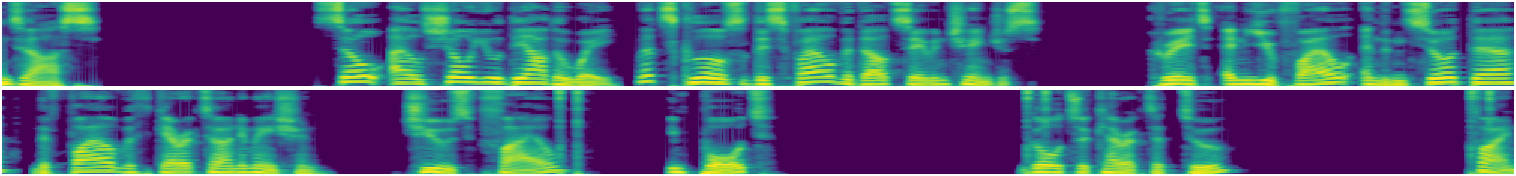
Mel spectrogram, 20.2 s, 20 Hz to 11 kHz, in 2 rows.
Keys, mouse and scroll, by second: 7.7 click, 8.0 click, 8.8 click, 13.8 click, 15.2-17.4 drag, 19.9 click.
